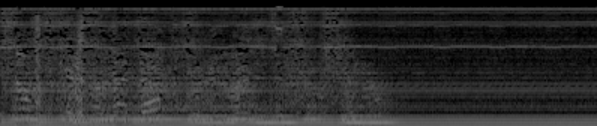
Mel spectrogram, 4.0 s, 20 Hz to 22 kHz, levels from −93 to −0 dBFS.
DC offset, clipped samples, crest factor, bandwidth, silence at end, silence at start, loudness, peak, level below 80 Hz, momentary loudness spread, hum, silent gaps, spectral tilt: under 0.1%; under 0.1%; 18 dB; 17.5 kHz; 0 s; 0 s; -50 LUFS; -34 dBFS; -62 dBFS; 6 LU; 50 Hz at -55 dBFS; none; -3 dB/octave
